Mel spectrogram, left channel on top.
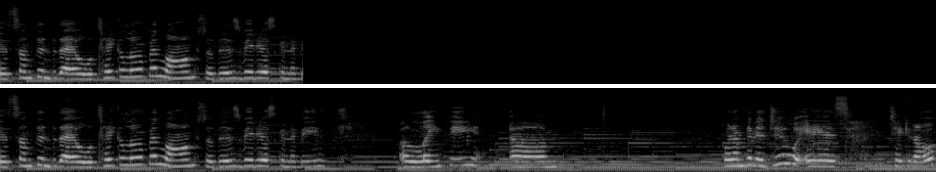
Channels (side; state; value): left; drops out; at 3.1 s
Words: something that will take a little bit long. So this video is going to be lengthy. What I'm going to do is take it all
